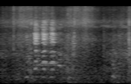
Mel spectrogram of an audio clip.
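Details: A newly born goat kid on a backyard farm gives a few short, thin, quavering bleats in quick succession against a faint hiss of background noise.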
